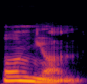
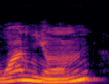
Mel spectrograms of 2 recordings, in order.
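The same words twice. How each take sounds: First: "oignon" as on-yon, no w; "oignon" pronounced as if spelt ognon; silent i. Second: "oignon" mispronounced as wan-yon; "oignon" with O I read as wa; wrong wa sound. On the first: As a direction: start "oignon" on a plain o, then ny. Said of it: "we're saying oignon". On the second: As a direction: start "oignon" with a stressed wa sound. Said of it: "we're not saying oignon". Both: Shown as a demonstration.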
